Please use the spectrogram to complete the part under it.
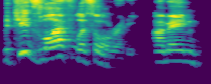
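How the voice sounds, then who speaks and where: A man's voice: high-pitched, big pitch swings, fairly quick, sharp tone. A young man hosting a casual review podcast, joking crudely and swearing often. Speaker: podcast host.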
